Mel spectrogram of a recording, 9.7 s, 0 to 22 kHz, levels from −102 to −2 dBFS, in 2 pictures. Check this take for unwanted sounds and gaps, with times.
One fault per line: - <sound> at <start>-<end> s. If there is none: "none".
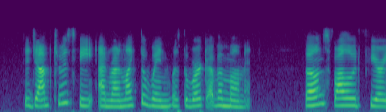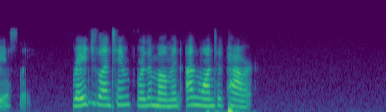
none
